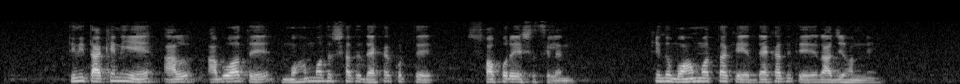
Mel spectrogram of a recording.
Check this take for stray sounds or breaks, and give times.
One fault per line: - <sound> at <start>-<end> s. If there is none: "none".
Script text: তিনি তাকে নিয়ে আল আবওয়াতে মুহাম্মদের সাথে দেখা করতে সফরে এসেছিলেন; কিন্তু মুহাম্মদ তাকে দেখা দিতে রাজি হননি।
none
